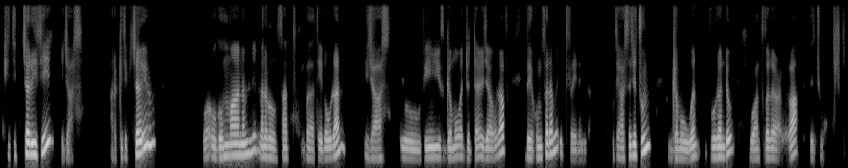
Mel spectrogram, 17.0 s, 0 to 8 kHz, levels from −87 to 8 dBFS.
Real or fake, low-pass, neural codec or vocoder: fake; 7.2 kHz; codec, 24 kHz, 0.9 kbps, WavTokenizer, large speech release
